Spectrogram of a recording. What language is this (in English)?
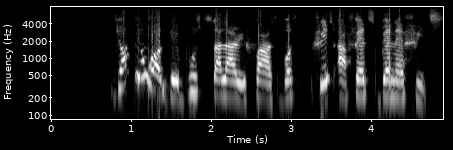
Nigerian Pidgin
